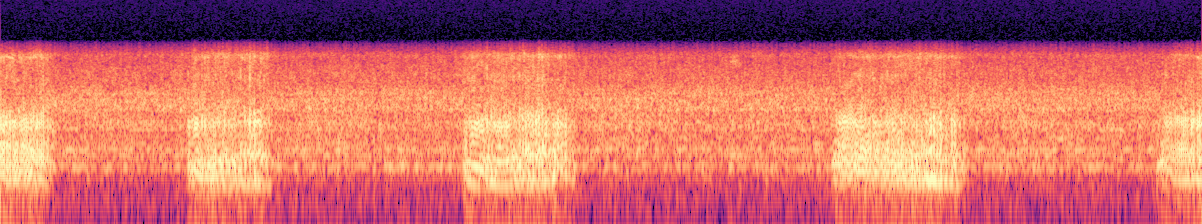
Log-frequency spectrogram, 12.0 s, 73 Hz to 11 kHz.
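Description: Rhythmic rumbling snores with each breath, roughly every three to four seconds, about 16 a minute, moderately loud over a steady background hum.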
